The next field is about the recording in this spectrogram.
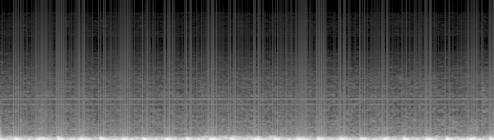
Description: My heart sound while rebreathing with a plastic bag.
